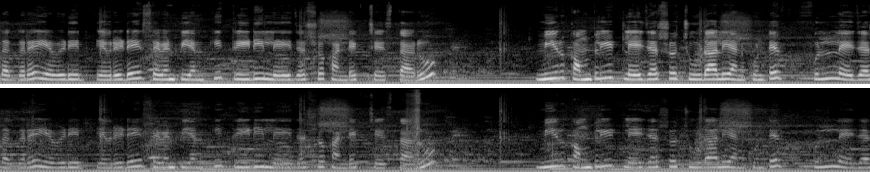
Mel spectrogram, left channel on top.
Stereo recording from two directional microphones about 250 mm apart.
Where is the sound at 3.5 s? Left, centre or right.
Left.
